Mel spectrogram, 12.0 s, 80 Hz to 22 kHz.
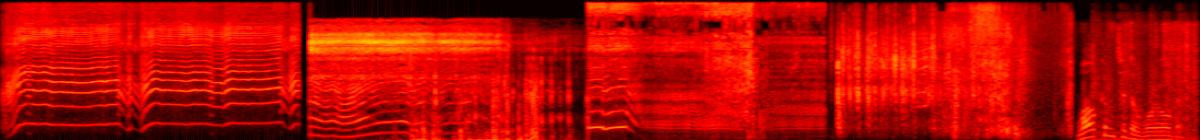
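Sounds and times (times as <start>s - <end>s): chainsaw engine at high revs: 0.1s - 5.0s, 5.9s - 8.3s.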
